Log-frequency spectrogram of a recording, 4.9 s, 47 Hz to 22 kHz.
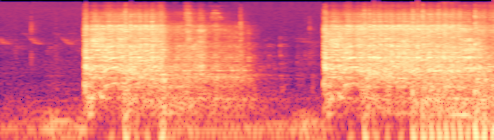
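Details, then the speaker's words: John Deere 318 garden tractor with Onan P218G engine, good battery and spark, fuel pump working: two cranking bursts of about two seconds each, steady starter churn that never catches; carburetor needle valve stuck shut blocking fuel. "it's looking like right now we need to address a fuel issue"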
